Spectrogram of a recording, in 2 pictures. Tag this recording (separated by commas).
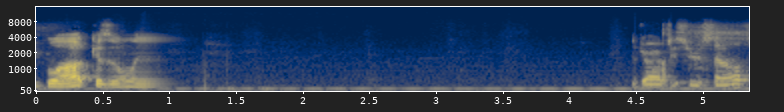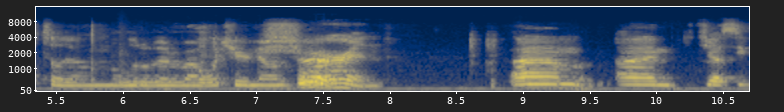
Speech, man speaking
